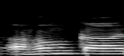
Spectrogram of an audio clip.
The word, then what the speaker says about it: अहंकार: धनगम संगम समंतोष संतोष ये उच्चारण में न होता है लेकिन इनको लिखने में न होता है किंतु इनका उच्चारण म के अनुसार भी कर सकते हैं। अहम अहम धनकार अहंकार की अहंकार हम इसका उच्चारण करते हैं लेकिन ये विशुद्ध अशुद्ध है शुद्ध इसका उच्चारण अहंकार ही है किम दचित किंचित है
